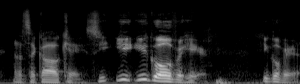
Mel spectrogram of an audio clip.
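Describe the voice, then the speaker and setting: A man speaks with an Irish accent in a very clean recording with a silent background. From Ireland. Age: 20s. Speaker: podcast co-host. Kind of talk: casual chat. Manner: soft-spoken.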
